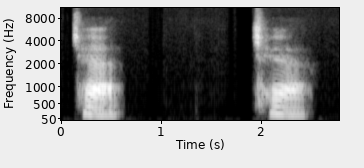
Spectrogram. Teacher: Can you see the R? It's not rolled there.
